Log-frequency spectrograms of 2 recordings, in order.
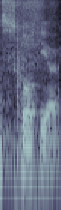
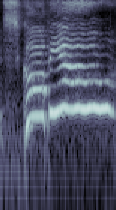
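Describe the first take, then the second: First: Low, sinister Bond villain. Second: High, loud theatrical villain cry; Bond villain voice. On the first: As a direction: purr it like a movie villain. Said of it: "You sound like a Bond villain". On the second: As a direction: shout it like a mad villain. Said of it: "You do". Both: Acted.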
